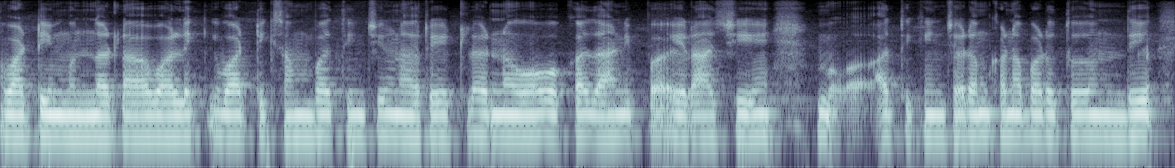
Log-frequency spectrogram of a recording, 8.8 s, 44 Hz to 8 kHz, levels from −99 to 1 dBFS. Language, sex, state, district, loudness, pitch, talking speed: Telugu, female, Telangana, Hyderabad, -18 LUFS, 115 Hz, 75 wpm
